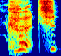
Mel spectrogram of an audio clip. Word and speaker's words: Cwtch: So it's spelled Cwtch. Yeah. So Cwtch, like butch, simply means a hug full of love.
